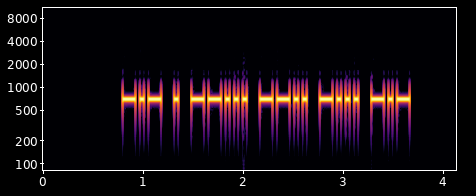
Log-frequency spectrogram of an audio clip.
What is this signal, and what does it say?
Morse code, heard as a keyed tone, about 28 wpm, 700 Hz. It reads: KE7ZBK
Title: USA Call Signs - 6 Characters - Repeated 3x - 28wpm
